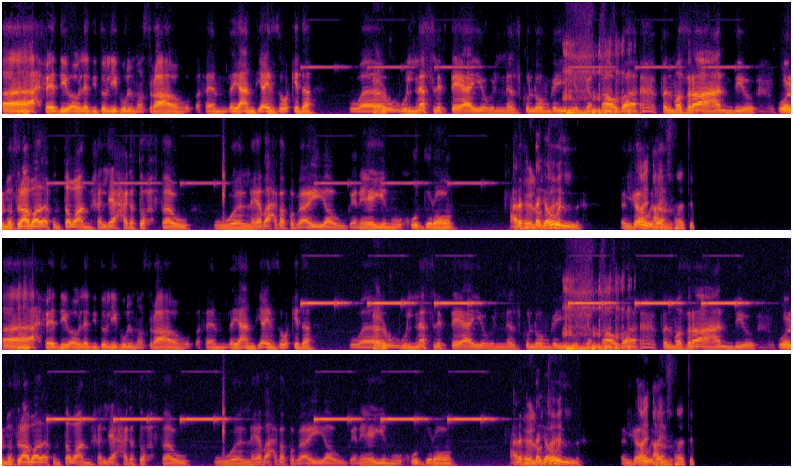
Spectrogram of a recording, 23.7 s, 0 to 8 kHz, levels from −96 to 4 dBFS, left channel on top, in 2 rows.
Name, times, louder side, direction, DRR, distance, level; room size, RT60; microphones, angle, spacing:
voice 1, 0.0-4.7 5.2-14.6 15.0-18.6 19.5-20.5 21.1-21.8, left 5 dB, 30° left, 0.4 m, -25 dB
Alarm, 4.5-7.4 8.5-11.5 12.5-15.5 16.5-19.5, right 15 dB, 70° right, 3.7 m, -34 dB
voice 2, 8.4-9.3 19.6-20.2 21.4-22.2, equal, ahead, 2.2 m, -25 dB
head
